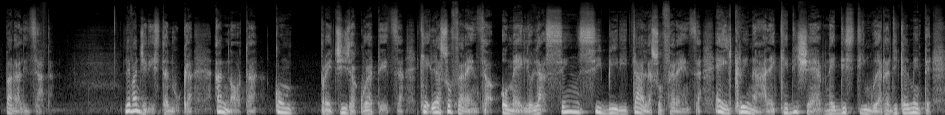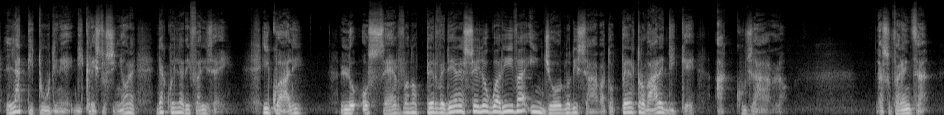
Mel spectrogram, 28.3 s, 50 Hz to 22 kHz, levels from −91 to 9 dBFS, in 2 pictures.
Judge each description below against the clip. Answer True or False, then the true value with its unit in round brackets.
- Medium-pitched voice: True (145 Hz)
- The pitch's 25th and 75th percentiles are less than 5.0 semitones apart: False (5.3 semitones)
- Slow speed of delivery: True (110 wpm)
